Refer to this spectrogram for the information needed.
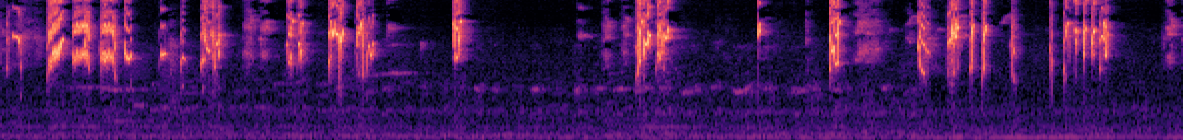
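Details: Tamed lovebirds chirping indoors, a steady stream of shrill, buzzy high chirps in short clusters and scattered single notes, with brief quiet gaps between bursts.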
